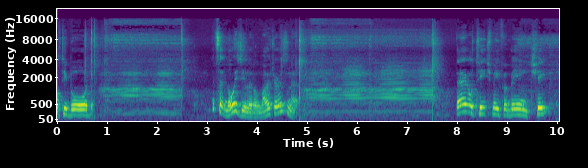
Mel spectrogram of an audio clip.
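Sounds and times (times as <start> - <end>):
pump motor humming and whining: 5.0 - 7.5.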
